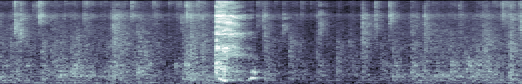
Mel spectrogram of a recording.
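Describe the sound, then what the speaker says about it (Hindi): A woman gives a single sharp, close cough after drinking cold water, set against a quiet rainy-day background with faint distant sounds around it. "अभी ठंडा पानी पी के आई थी, इसलिए मैं खांसी थोड़ा सा हो गया है।"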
